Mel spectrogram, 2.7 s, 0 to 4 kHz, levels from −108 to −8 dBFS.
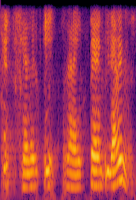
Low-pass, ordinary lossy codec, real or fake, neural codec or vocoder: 3.6 kHz; none; fake; codec, 16 kHz, 1 kbps, FreqCodec, smaller model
